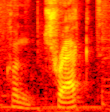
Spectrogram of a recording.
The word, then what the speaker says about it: contract: Mas não é a pronúncia do verbo contratar é can. C é um eato, na verdade, e a tônica é tá no final, é a última sílaba.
